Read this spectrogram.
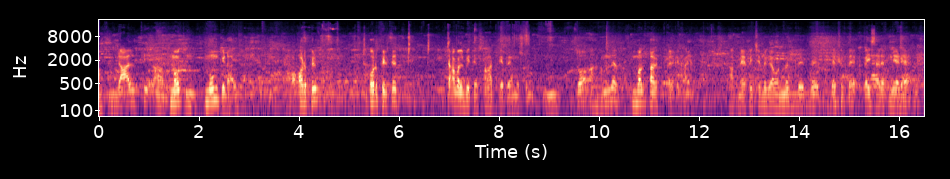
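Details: Adult man with stammering, day 65 of a self-directed stammering-control programme of breathing, slow counting and reading-aloud exercises, speaking in a public hospital; stuttering.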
